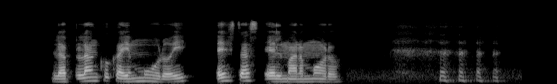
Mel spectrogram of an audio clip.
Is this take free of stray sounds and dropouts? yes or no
no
